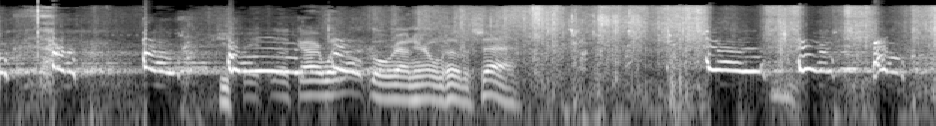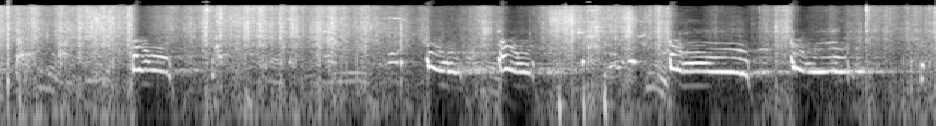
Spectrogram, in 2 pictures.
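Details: Female Bluetick Coonhound coon hunting, mixing barks, yips and wavering howls in an irregular sequence, overlaid by noisy rustling, handling sounds and human speech.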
